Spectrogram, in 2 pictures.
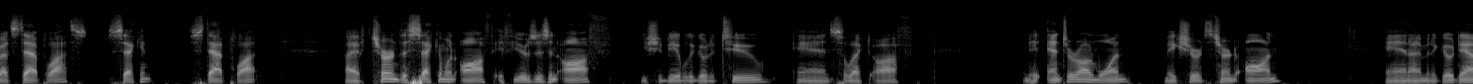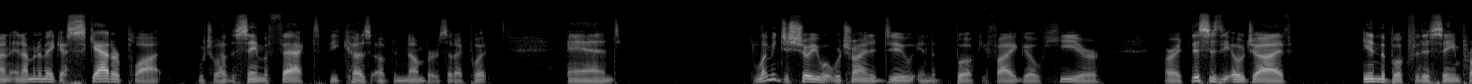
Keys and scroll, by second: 10.3 Return, 13.0 Return, 14.3 Down.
